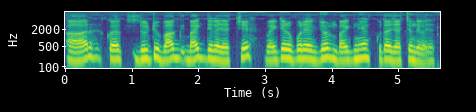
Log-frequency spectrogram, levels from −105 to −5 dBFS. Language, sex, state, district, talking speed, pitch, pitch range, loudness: Bengali, male, Assam, Hailakandi, 170 wpm, 185 Hz, 165-200 Hz, -15 LUFS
